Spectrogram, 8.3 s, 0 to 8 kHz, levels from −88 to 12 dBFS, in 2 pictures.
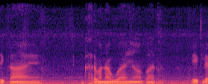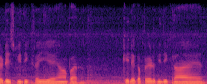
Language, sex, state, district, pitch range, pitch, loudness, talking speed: Hindi, male, Bihar, Madhepura, 120-130 Hz, 130 Hz, -21 LUFS, 175 wpm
